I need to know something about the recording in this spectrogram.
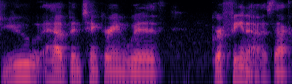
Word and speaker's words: Grafana: of tinkering ash you have been tinkering with graffina is that correct grafana yes obama i i looked up a video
